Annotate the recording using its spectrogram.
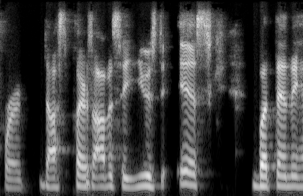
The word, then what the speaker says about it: ISK: We were kind of, joking about it before the show, but, as you know, in EVE Online, the currency is spelled ISK, and it's pronounced ISK. In the Valkyrie, it is apparently a different currency called VISK, or V-I-S-K, which I think is actually kind of interesting.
